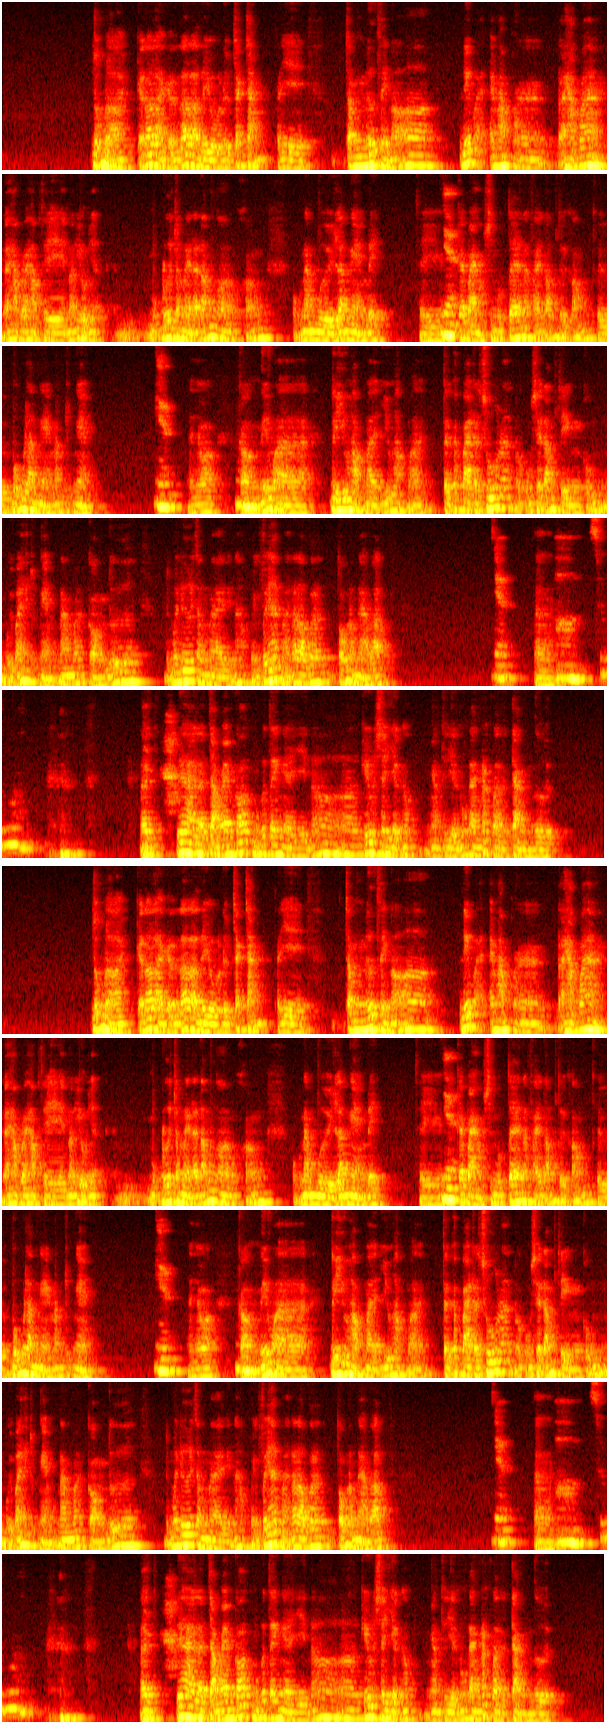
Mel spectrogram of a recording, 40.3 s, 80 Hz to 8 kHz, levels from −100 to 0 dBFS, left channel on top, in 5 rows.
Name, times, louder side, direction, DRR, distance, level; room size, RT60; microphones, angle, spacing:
voice 1, 1.2-4.1 4.6-5.8 6.1-11.7 11.9-13.1 13.6-17.4 18.6-19.0 19.3-26.1 26.4-29.3 31.3-31.6 32.9-33.3 34.1-34.3 34.6-39.6, right 1 dB, 50° right, 1.6 m, -25 dB
voice 2, 19.2-19.6 30.7-30.9 31.6-32.7 34.1-34.6, equal, 15° left, 2.0 m, -24 dB
3.9 x 3.5 x 2.9 m
head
